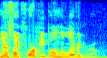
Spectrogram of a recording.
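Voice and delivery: ordinary talk, nothing marked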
